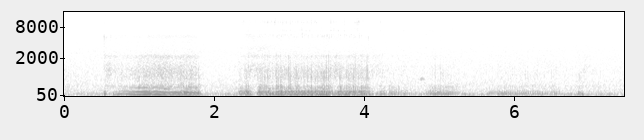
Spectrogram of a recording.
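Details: Low, soft, rattling snores from a small sleeping animal, mixed with faint purr-like vibration; snoring.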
